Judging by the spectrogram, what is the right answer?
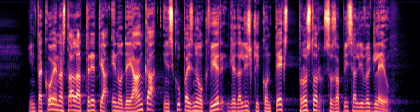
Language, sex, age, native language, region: Slovenian, male, 50-59, Slovenian, Zasavska region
